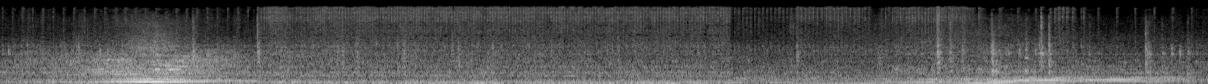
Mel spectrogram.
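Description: Heavy road traffic in central Linz with cars rushing past, a loud pass near the start and another swelling toward the end over a steady, dense engine hum.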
